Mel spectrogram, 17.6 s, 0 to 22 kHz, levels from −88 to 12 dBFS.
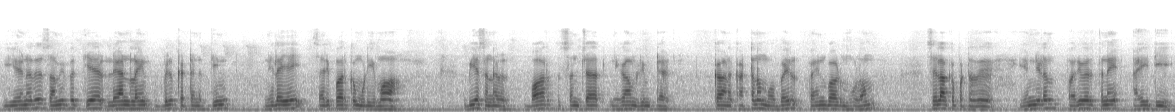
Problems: none marked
